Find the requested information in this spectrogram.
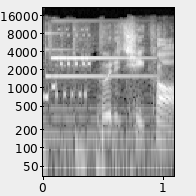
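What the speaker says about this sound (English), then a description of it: "I heard a phone ring just now, one of those newfangled ringtones" A modern ringtone trills in a short run of repeated electronic beeps in the Phoenix Wright: Ace Attorney video game, with a voice speaking over it right after.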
